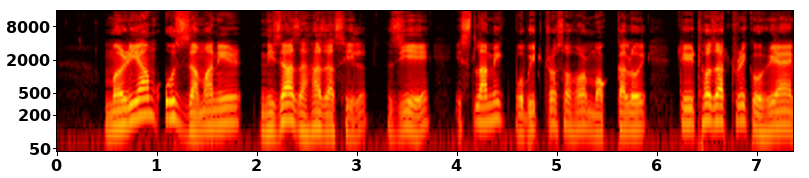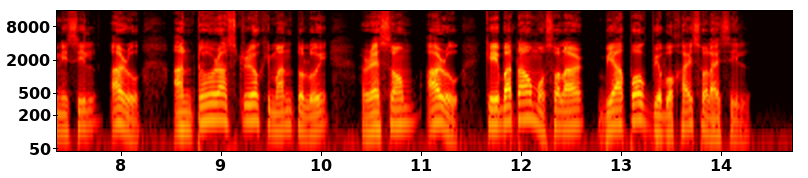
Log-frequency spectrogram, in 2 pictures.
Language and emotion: Assamese, neutral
